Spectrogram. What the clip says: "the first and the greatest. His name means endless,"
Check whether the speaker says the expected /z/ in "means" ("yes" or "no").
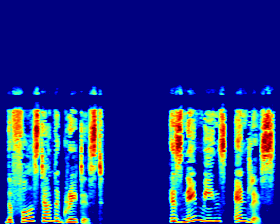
yes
